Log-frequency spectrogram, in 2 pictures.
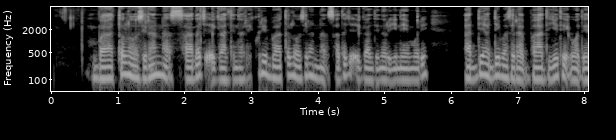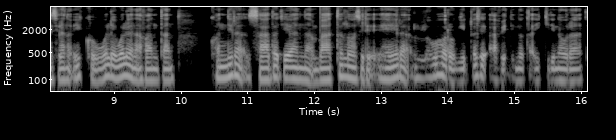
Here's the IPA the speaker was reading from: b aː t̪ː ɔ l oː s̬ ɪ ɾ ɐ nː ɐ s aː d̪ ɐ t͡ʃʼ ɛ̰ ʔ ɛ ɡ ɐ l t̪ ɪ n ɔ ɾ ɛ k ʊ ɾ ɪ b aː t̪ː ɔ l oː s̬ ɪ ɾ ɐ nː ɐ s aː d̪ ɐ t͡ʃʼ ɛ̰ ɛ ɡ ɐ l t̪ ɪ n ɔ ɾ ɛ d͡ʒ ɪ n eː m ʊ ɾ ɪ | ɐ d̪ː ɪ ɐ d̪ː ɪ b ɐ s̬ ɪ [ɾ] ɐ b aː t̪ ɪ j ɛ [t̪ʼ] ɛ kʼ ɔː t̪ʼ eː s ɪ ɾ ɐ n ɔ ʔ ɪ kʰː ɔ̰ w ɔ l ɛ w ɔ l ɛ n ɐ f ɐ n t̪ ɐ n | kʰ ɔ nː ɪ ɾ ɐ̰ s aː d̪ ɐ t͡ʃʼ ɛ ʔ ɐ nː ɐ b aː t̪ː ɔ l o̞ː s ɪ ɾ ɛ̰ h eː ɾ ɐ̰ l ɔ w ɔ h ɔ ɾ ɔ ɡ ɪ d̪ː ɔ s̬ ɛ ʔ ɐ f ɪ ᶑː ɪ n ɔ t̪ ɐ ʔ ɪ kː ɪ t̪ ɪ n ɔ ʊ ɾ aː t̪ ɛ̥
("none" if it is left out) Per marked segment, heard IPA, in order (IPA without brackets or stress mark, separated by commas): ɾ, t̪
